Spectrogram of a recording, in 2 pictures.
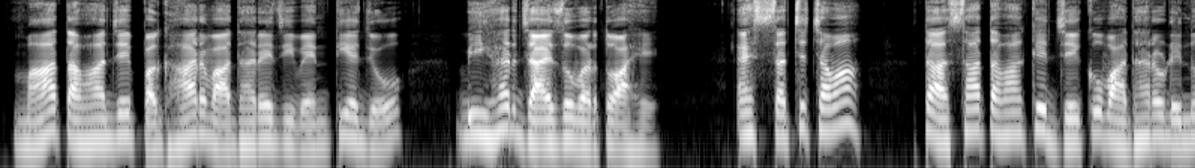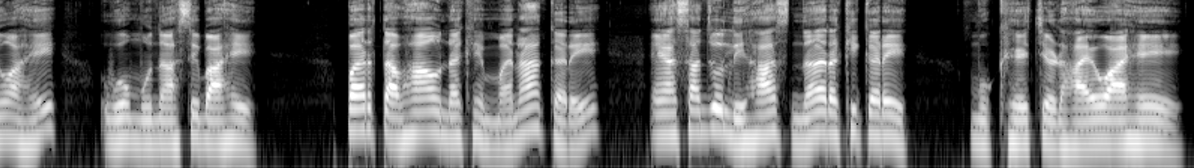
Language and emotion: Sindhi, angry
